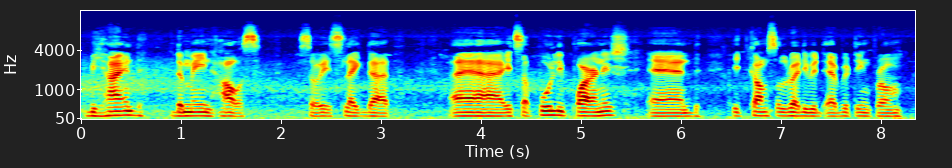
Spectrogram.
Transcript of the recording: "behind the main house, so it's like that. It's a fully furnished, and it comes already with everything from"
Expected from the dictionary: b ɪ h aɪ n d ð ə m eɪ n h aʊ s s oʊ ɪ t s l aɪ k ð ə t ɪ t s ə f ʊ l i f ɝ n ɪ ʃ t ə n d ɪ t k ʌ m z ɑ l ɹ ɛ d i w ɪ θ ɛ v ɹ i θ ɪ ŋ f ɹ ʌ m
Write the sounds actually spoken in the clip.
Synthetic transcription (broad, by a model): b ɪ h aɪ n d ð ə m eɪ n h aʊ s s oʊ ɪ t s l aɪ k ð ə t ɪ t s ə p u l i p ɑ n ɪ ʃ t ə n d ɪ t k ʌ m s ɑ l ɹ ɛ d i w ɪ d ɛ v ɹ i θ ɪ ŋ f ɹ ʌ m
